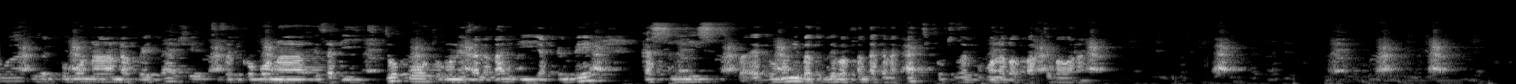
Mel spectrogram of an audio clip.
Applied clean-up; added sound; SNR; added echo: classical method WPE with log-MMSE.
